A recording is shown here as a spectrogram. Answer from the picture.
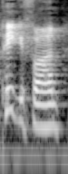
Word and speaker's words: Piscifun: on the brand new pfun pronounced pyun Kraken electric reel this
